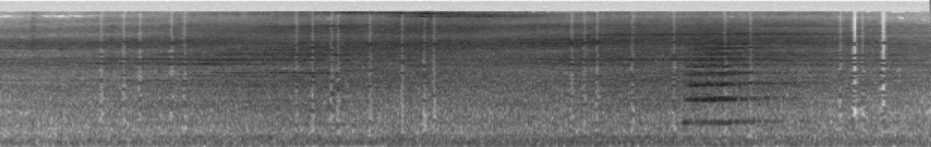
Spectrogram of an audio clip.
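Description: Siemens Desiro diesel multiple unit running past, a steady rumble of engine and wheels on the rails that swells as it goes by. About four and a half seconds in, a short horn toot sounds.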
